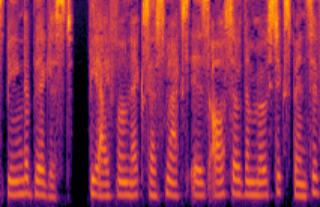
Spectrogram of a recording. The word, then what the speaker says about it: iPhone XS Max: The iPhone XS Max, pronounced XS Max, is the biggest smartphone Apple has ever made.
